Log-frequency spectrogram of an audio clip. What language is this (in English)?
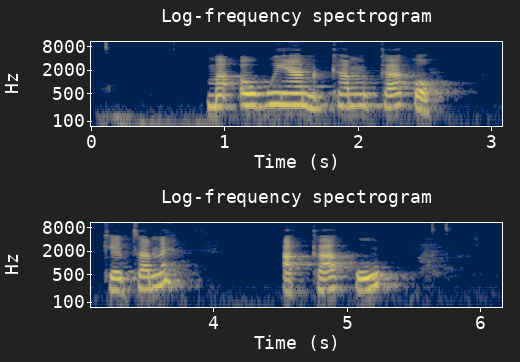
Central Tarahumara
